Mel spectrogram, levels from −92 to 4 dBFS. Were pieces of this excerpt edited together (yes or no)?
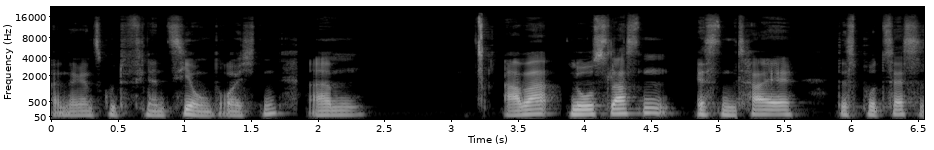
yes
